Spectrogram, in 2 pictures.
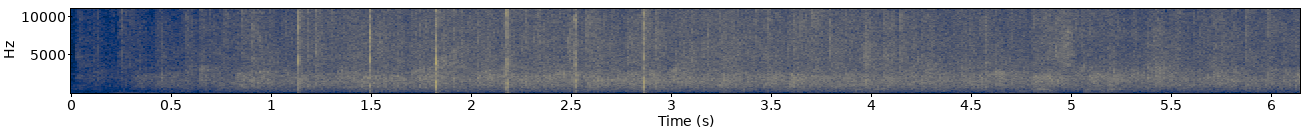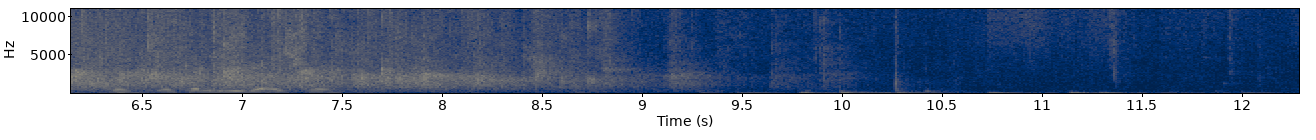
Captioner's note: applause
